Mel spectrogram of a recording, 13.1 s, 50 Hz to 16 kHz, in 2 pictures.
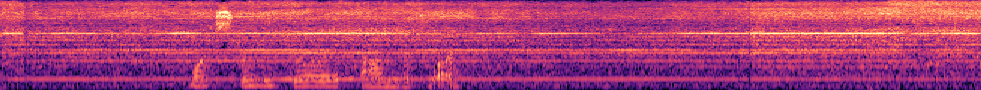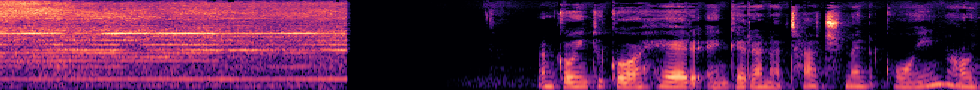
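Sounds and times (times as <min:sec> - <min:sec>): vacuum cleaner on hard floor: 0:00.0 - 0:08.9.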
